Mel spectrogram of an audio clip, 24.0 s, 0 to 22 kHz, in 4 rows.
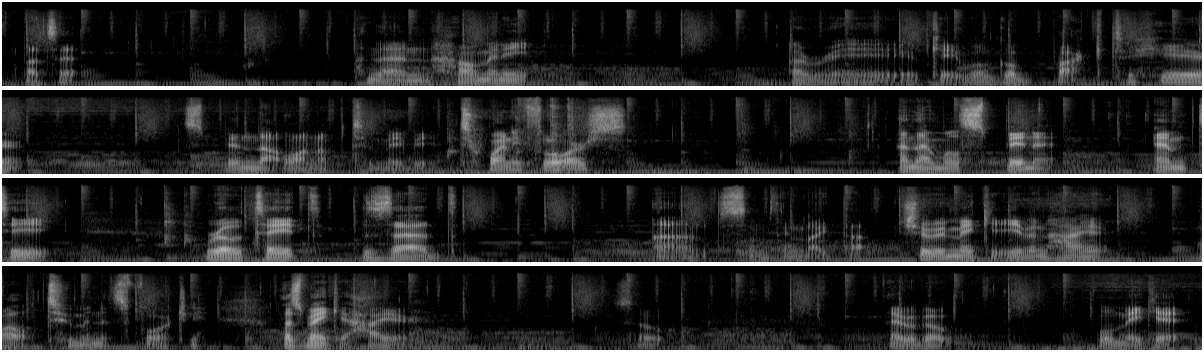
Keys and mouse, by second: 9.8 shift+middle click, 17.1 middle click, 18.1 middle click, 18.4 middle click.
